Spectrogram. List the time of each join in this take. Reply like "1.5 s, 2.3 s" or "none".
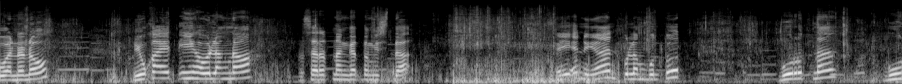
4.6 s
